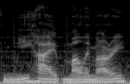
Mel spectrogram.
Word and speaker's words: Mihai Mălaimare: All right, so I'm here at a very fancy hotel in Century City with Mihai Mălaimare.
